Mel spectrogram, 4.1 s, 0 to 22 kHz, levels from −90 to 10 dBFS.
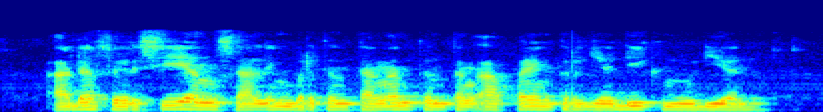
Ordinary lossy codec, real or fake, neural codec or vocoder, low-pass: AAC, 48 kbps; real; none; 7.2 kHz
